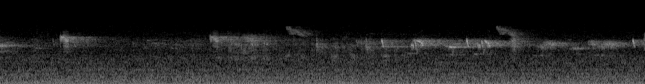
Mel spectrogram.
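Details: A pair of Japanese white-eyes at a home window in July 2018, giving scattered thin, high chirps and brief twittering phrases, some with quick upward sweeps, growing busier toward the end, above steady low background noise.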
